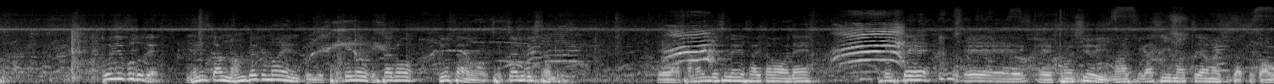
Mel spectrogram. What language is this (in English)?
Japanese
